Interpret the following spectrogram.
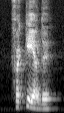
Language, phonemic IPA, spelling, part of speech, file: Dutch, /vər.ˈkeːr.də/, verkeerde, adjective / verb, Nl-verkeerde.ogg
- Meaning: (adjective) inflection of verkeerd: 1. masculine/feminine singular attributive 2. definite neuter singular attributive 3. plural attributive; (verb) singular past indicative/subjunctive of verkeren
